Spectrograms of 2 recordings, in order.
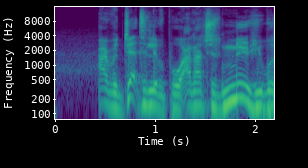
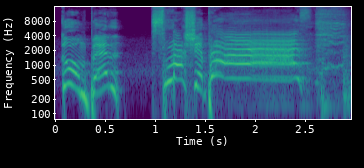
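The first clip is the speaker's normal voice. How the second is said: much higher, rising yell urging the player; excited shout; much slower than usual. Real, not acted. Gamer urging his player to shoot, high rising shout. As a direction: scream encouragement at the screen.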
